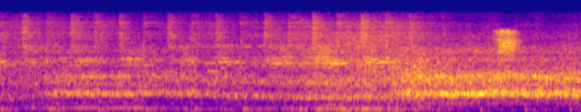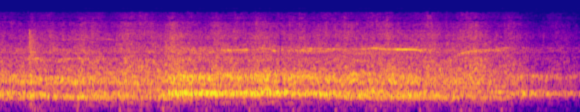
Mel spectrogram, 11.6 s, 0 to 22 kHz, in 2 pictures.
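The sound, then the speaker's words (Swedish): Swedish U21 national team supporters roar and chant in the stands, a sustained, dense crowd noise that holds steady and swells slightly louder through the middle and later part. “Men du, vilket publikstöd. Det är ju helt sjukt. Alltså, vad många det är som åker och följer U21-landslaget. Lyssna här på det här.”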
